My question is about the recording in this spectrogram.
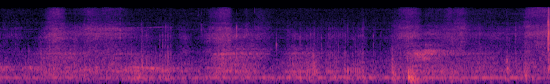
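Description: Near silence, with faint rustling of a leather seat cover being pulled and tucked by hand over seat foam, and one short knock about three seconds in.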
